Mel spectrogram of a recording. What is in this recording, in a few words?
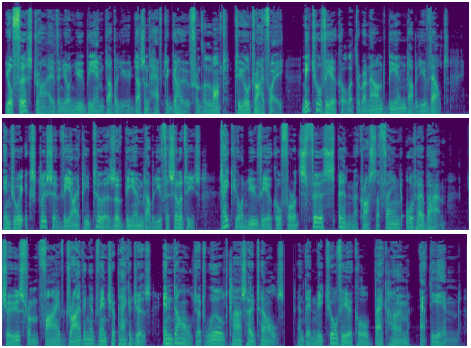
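English New Zealand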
